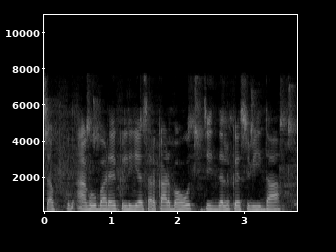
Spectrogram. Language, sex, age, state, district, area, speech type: Maithili, female, 30-45, Bihar, Araria, rural, spontaneous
